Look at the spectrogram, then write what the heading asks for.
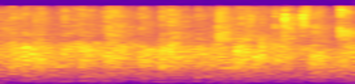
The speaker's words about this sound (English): Give everybody a round of applause.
